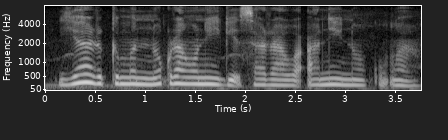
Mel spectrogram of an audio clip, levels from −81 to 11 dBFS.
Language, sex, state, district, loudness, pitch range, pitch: Garo, female, Meghalaya, North Garo Hills, -16 LUFS, 190-230 Hz, 215 Hz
